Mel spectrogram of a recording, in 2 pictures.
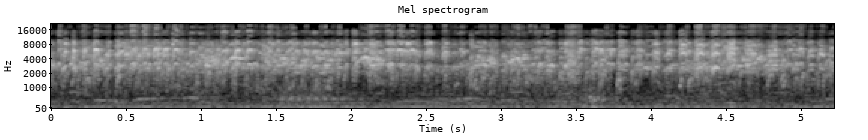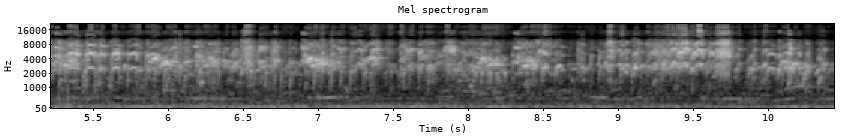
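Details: Budgerigar colony in an aviary, a flock of pet parakeets chattering: continuous high warbled twittering from many birds at once, steady and unbroken for the whole stretch.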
